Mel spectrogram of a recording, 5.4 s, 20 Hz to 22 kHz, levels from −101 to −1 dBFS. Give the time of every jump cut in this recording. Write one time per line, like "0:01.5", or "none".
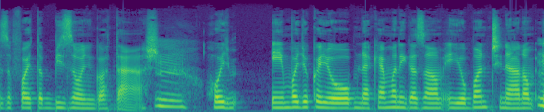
none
